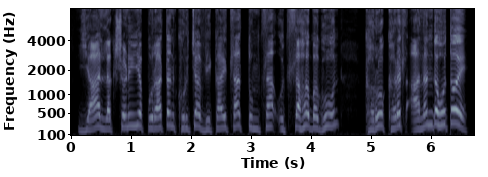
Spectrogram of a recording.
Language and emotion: Marathi, surprised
